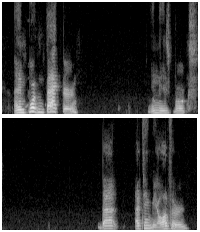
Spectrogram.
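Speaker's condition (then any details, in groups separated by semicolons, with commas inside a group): Cerebral palsy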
